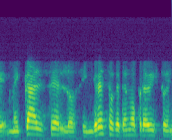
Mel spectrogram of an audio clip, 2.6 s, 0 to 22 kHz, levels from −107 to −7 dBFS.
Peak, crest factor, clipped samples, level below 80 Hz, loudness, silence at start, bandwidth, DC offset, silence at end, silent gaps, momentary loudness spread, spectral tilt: -4 dBFS; 18 dB; under 0.1%; -66 dBFS; -21 LUFS; 0 s; 3.7 kHz; under 0.1%; 0 s; none; 7 LU; -9 dB/octave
